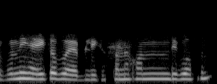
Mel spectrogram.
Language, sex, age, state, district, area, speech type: Assamese, female, 30-45, Assam, Jorhat, urban, conversation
